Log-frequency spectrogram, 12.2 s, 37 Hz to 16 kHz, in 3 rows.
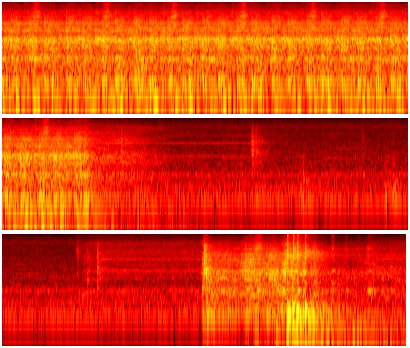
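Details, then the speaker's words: Jetta making 500hp, jump-started from a booster pack after the battery went fully flat, first start in about two months, right after a billet fuel rail and regulator install at about 41 psi; loud start then steady, even hum; normal cold idle settling. "that was very loud so it runs there were these lights first start and probably two months I'd say"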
